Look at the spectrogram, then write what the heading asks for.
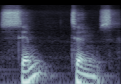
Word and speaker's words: symptoms: كلمة symptoms، خد بالك ان البي هنا ما تنطقش، symptoms.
